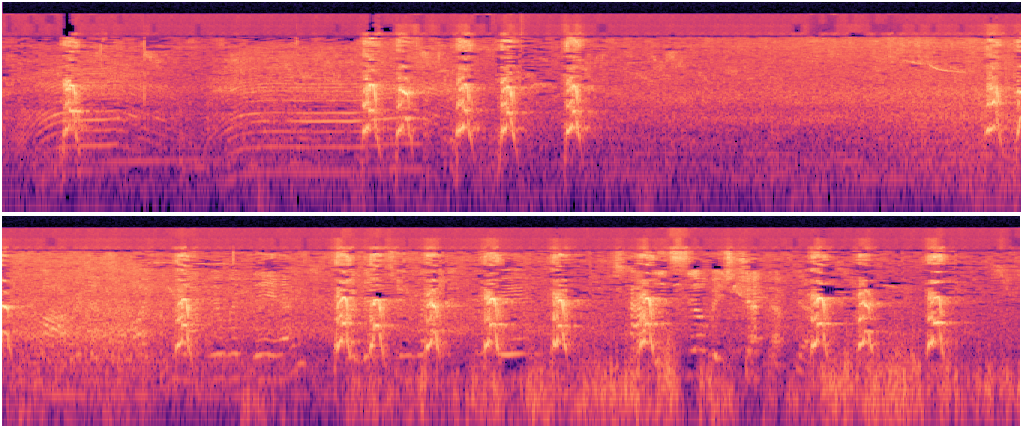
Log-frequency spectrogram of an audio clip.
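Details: Dogs at a meeting between Lilly, an Airedale puppy, and three Weimaraners: a few sharp barks in a quick cluster near the start, then scattered barks later, mixed with people talking and handling noise.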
